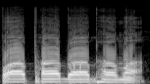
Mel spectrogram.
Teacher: यह जो है ओष्ठ व्यंजन होते हैं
